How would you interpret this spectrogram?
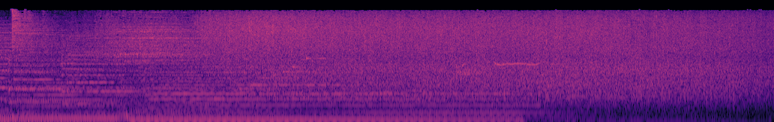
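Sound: applause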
